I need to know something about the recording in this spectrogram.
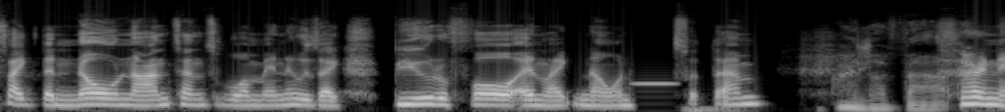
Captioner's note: beep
